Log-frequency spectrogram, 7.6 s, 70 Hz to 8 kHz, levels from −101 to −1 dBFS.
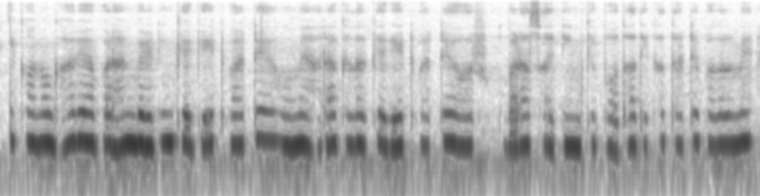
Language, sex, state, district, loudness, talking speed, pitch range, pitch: Bhojpuri, female, Uttar Pradesh, Gorakhpur, -35 LUFS, 190 wpm, 235-250 Hz, 240 Hz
